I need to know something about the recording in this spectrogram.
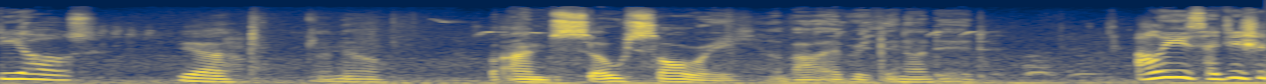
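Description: A teenage boy speaks sharply, close by.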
